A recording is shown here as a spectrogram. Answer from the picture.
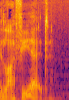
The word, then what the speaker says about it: Lafayette: Most people say Lafayette, like it's spelled, but it's actually Lafayette.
